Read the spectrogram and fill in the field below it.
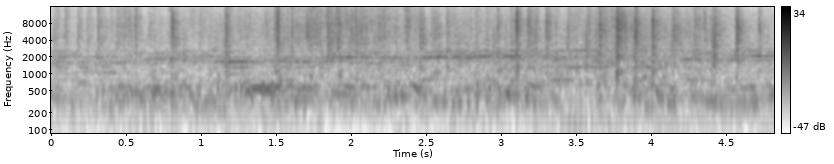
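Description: Pari Packer breed pigeons gathered on a rooftop give soft, continuous cooing and murmuring at close range, with faint background noise and no voices.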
